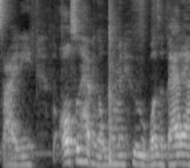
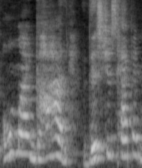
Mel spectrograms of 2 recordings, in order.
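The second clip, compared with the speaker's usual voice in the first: excited gasp; 7 semitones higher, 3 dB louder than usual. Retold or imitated. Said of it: "And I would be like".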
